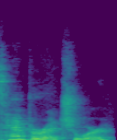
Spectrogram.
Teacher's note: did you hear what happens when i say it fast that sounds like a ch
